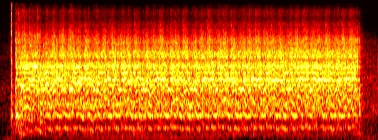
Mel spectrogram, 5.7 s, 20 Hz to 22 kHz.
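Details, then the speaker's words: 1954 Chevy Bel Air with fuel splashed down the carburetor: steady fast cranking for about five seconds, never fires; crank, no start, possibly no spark with the points needing cleaning. "put another splash down that thing it might not have any spark those points may need to be cleaned"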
